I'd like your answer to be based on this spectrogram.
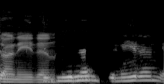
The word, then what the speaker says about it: Dunedin: You know, they were still in what, Dunedin or whatever, however you pronounce it. – Dunedin. – Yeah. Never knew how to say that one.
